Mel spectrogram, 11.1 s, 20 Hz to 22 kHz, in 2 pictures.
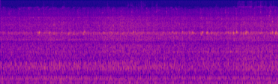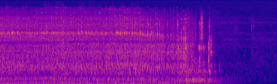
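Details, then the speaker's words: Detroit Diesel 6V92 in MC9 bus, cold start in late October (engine around 39–40°F): after more throttle all cylinders fire, giving an even idle with no missing beats, then engine is shut down; owner suspects leaking/clogged injectors or stuck rings. "so when I gave it some more fuel eventually it seemed like all the cylinders would light and now it's running normally"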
